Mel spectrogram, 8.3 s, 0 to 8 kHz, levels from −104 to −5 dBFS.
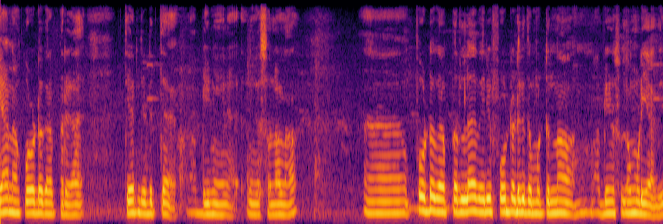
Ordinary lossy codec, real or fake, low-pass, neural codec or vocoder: none; real; 7.2 kHz; none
